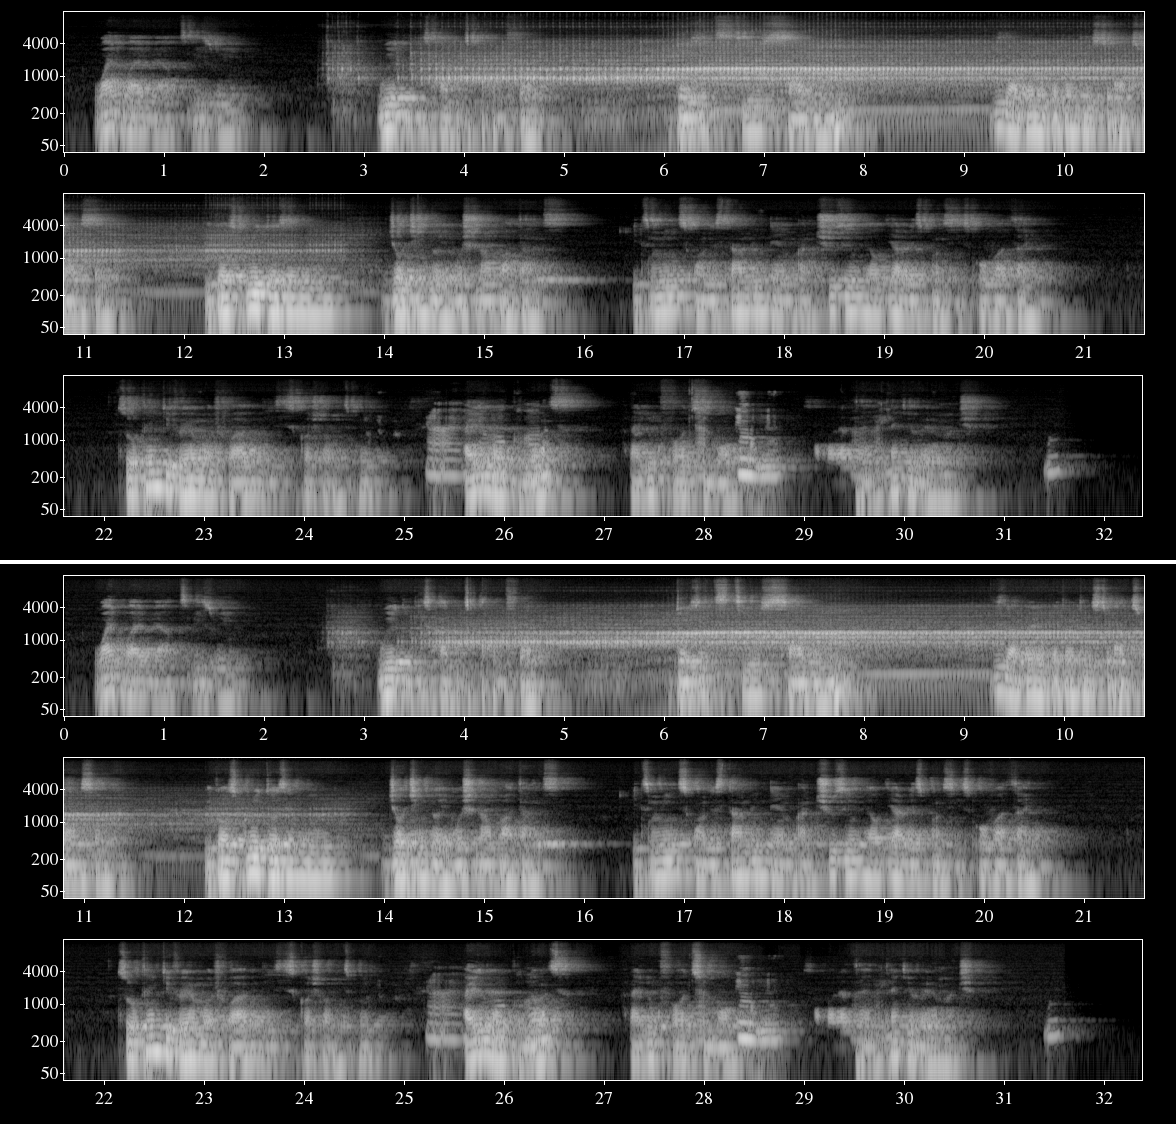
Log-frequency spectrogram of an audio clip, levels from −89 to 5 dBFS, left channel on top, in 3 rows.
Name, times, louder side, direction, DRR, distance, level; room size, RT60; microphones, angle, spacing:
voice 1, 0.3-1.7 3.1-4.7 6.0-7.8 9.3-11.4 12.2-13.5 14.0-15.8 16.6-20.5 22.1-24.7 25.6-26.7 27.3-28.3 29.2-30.7, equal, 30° right, 5 dB, 5.3 m, -21 dB
Mechanisms, 2.6-3.0 3.3-13.9, left 3 dB, 80° left, 5.8 m, -23 dB
voice 2, 25.2-26.5 27.9-28.8 29.5-29.9 31.4-31.6, left 1 dB, 35° left, 12 dB, 1.4 m, -27 dB
24.5 x 22.5 x 10.0 m, 0.96 s
head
